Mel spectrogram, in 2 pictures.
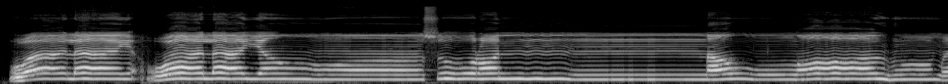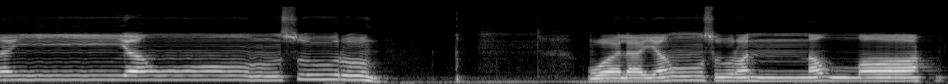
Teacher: Nun mati atau nun sukun bertemu dengan shad. Samar, didengungkan, siap-siap ke huruf shadnya. Ikhfa hakiki, ya.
